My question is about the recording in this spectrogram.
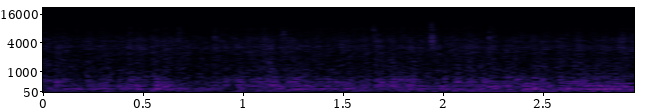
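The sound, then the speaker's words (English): Steady, soft rain drizzles continuously against a window, a dense even hiss of droplets with no pauses, gentle, with no voices. “Deep sleep rain at your window”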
